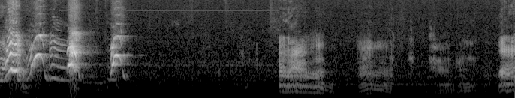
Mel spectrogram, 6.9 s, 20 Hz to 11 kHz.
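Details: Two Collie puppies, Norris and Amica, 11 weeks old: a few short yelping barks with warbling harmonics in the first two seconds, then silence and faint, soft grumbling sounds.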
